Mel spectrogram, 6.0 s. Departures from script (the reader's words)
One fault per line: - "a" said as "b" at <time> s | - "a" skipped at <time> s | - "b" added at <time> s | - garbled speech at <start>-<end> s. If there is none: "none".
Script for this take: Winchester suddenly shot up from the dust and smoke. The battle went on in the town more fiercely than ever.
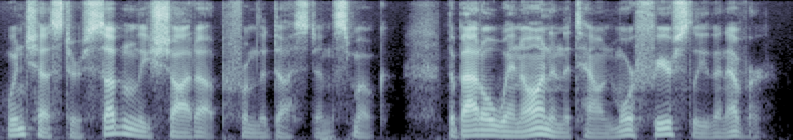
none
